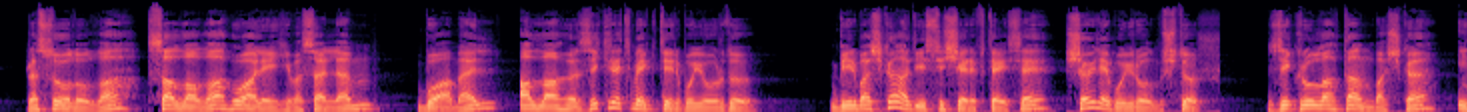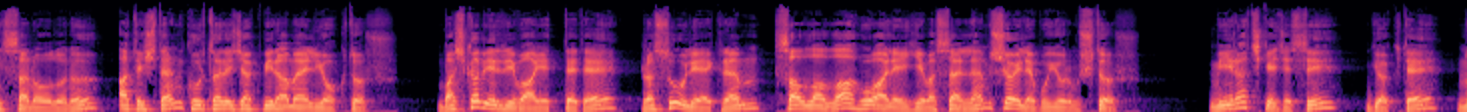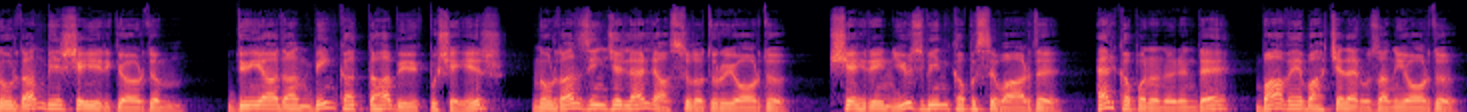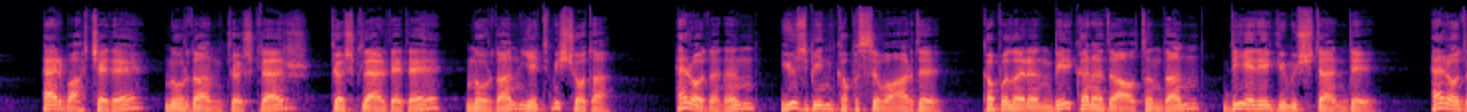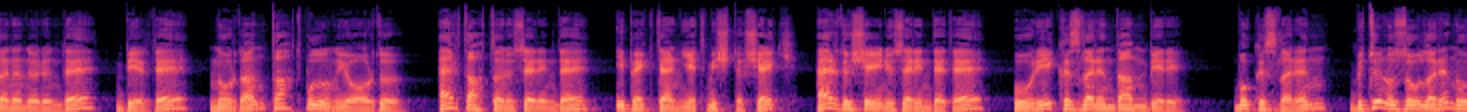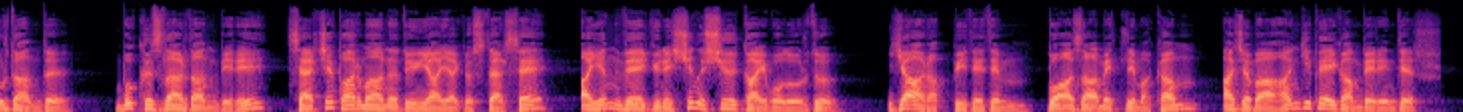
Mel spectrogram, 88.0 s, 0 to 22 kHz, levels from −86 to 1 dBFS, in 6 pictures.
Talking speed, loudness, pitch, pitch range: 90 wpm, -18 LUFS, 125 Hz, 110-140 Hz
